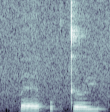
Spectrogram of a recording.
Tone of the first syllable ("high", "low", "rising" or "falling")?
low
